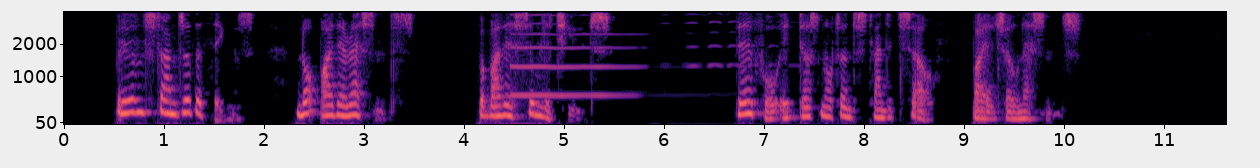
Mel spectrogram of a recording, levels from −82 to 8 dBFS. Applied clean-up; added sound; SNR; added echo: classical method spectral subtraction.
